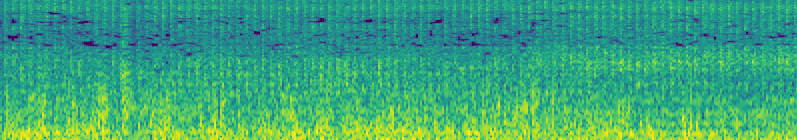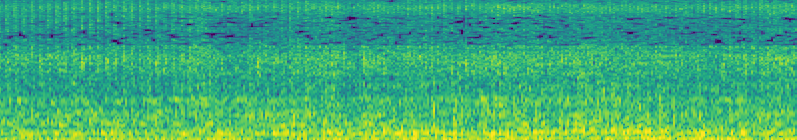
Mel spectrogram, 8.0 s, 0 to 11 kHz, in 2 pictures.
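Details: 2009 Mitsubishi L300 pickup with power steering, diesel, at idle: steady even clatter with a solid low rumble, no misses or surging; sounds like a healthy engine.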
